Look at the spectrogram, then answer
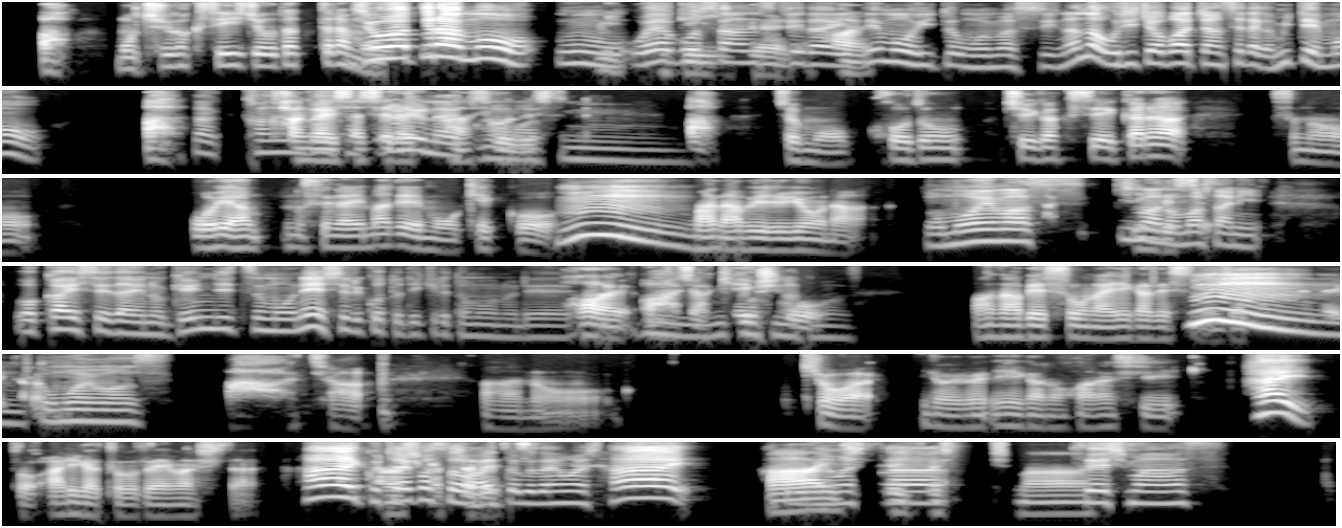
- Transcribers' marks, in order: unintelligible speech; tapping
- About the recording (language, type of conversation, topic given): Japanese, podcast, 最近ハマっているドラマについて教えてくれますか？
